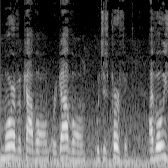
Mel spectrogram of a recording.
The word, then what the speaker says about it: gavone: from the official dictionary of hardcore italians uh gavon spelled c-a-f-o-n but pronounced gabon with a g one who eats a lot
